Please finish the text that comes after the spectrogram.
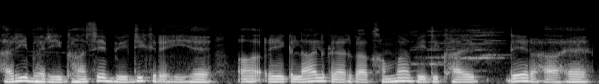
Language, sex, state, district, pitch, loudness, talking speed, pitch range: Hindi, male, Jharkhand, Ranchi, 120 Hz, -13 LUFS, 180 wpm, 115-140 Hz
